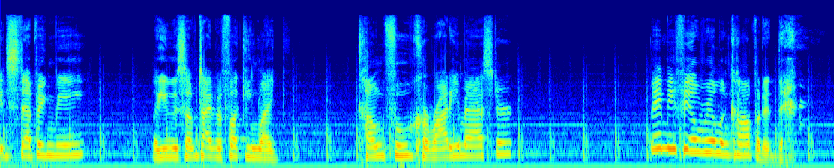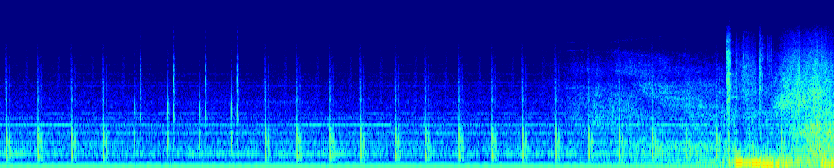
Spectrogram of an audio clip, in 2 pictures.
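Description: Footsteps run quickly and evenly on a hard floor.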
